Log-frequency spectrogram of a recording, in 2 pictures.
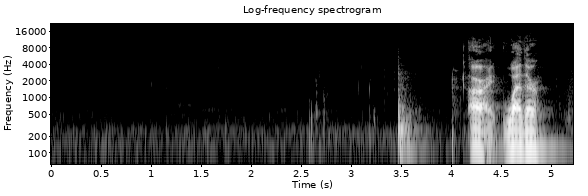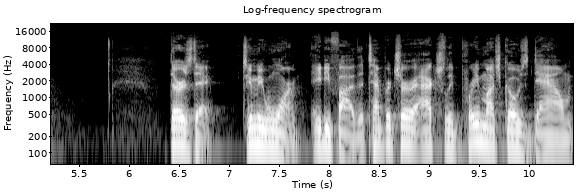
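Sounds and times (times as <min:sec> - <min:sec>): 
sipping a drink: 0:00.5 - 0:04.2
soft wet mouth sounds: 0:00.6 - 0:04.2
speech: 0:04.2 - 0:05.0, 0:06.4 - 0:10.4.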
